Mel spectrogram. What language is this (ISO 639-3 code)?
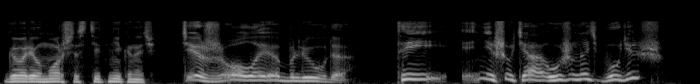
rus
